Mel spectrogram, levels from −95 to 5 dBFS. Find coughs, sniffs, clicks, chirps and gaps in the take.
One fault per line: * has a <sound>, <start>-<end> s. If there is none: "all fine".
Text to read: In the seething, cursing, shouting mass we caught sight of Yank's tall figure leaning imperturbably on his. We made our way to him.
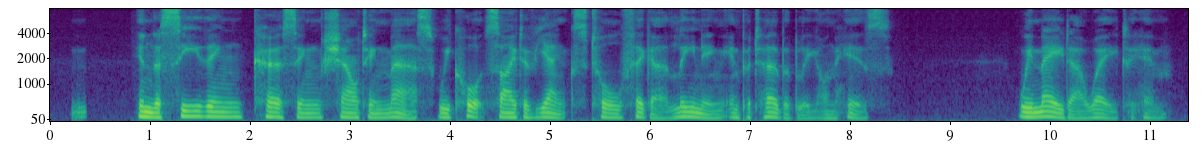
* has a laugh, 0.2-0.4 s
